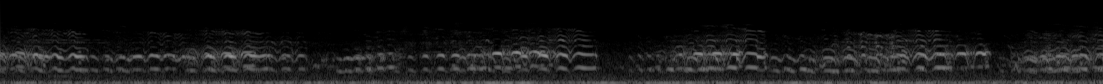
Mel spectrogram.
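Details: Chorus of brown frogs just out of winter hibernation giving their longing love song; many overlapping harmonic, honking croaks in waves of roughly two seconds separated by short dips, over low-frequency rumble.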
